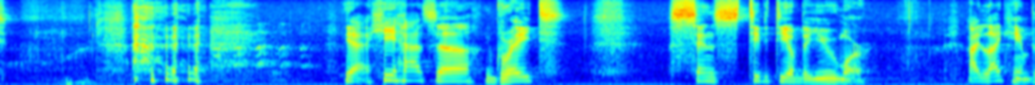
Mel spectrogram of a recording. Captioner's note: chuckles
